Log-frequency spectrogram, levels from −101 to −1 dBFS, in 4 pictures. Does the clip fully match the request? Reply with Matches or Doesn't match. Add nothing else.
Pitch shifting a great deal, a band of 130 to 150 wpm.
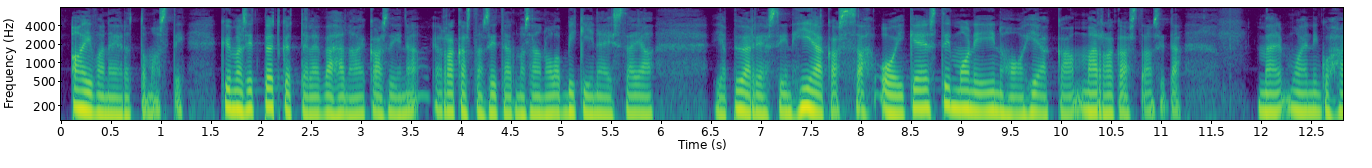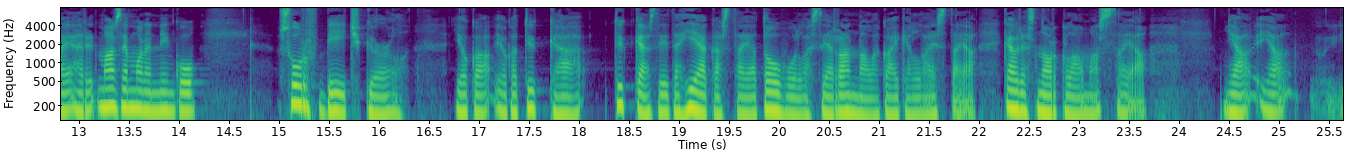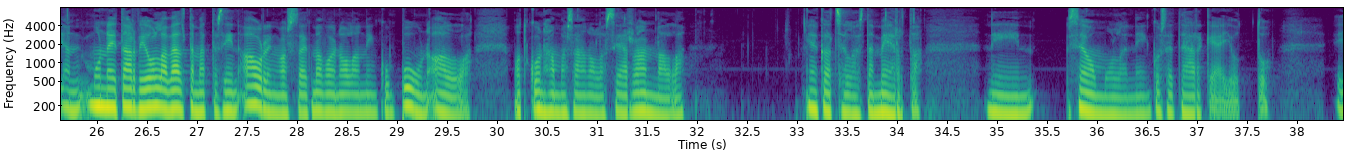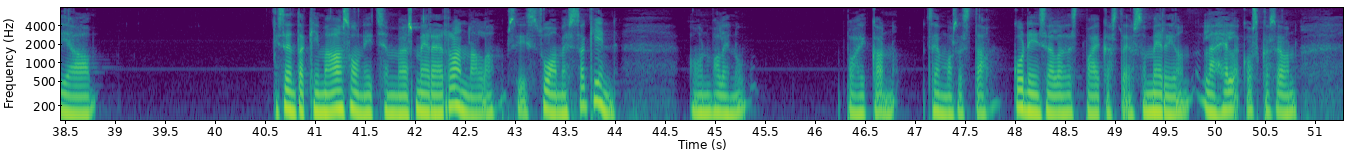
Doesn't match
